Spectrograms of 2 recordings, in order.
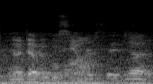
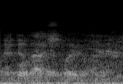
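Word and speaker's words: No Devolución: It's technically supposed to be pronounced No Devolucion, but I pronounce it No Devolution.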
